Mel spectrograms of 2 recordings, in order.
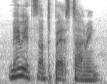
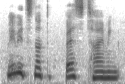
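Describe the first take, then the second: First: Said in the usual way. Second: Higher, lilting line reading; rejected first reading. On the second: Acted. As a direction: pitch the suggestion up high. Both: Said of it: "Uh, no".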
